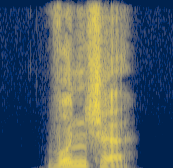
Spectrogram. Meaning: dative of Wunsch
- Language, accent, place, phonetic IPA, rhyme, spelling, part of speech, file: German, Germany, Berlin, [ˈvʊnʃə], -ʊnʃə, Wunsche, noun, De-Wunsche.ogg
